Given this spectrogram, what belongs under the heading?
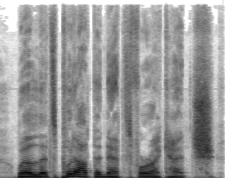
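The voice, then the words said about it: Put-on Irish accent. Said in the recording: “I don't know where that Irish accent came.”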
